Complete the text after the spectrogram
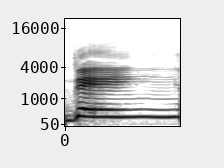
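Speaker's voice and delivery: high, held chime; imitated email ding. Sudden email from the boss, imitated ding. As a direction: sing out a bright notification sound.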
